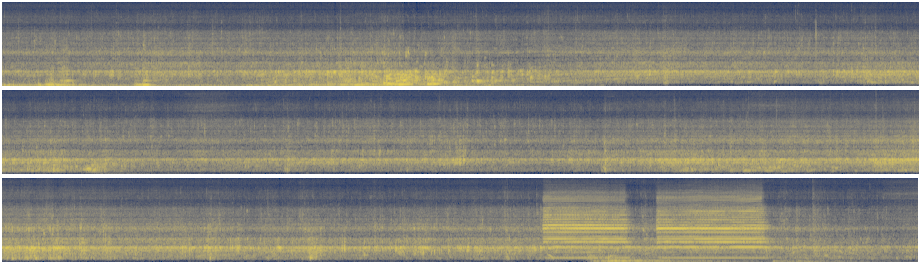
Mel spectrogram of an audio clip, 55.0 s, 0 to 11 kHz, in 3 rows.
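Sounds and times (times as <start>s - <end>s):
underwater signal horn buzzing: 0.0s - 11.5s, 47.5s - 54.0s
steady underwater hum: 0.0s - 55.0s
water churned by swimmers' fins: 0.0s - 55.0s.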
